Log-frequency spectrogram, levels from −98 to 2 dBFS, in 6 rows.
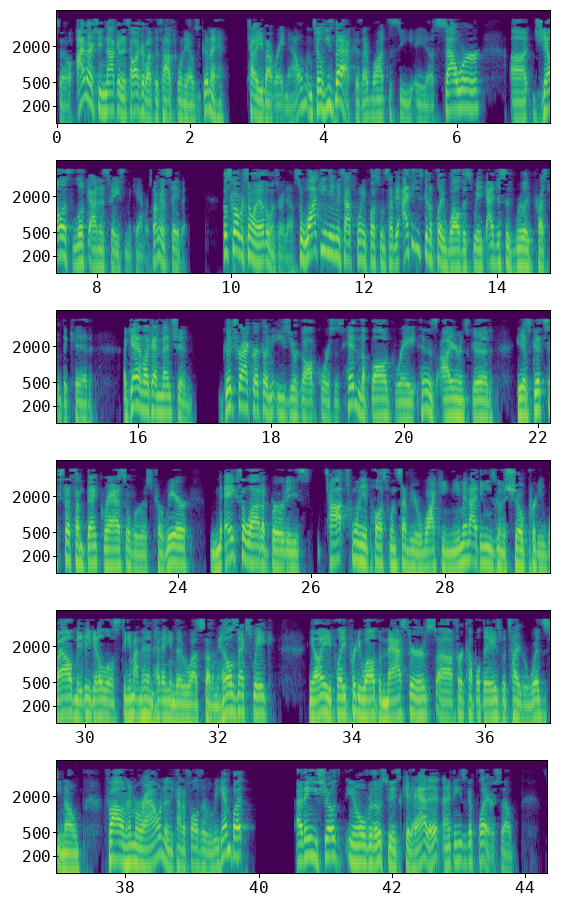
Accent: American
